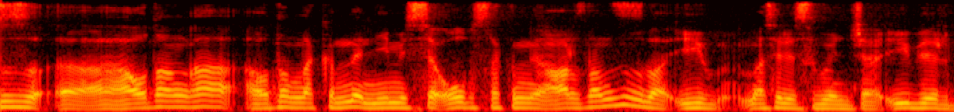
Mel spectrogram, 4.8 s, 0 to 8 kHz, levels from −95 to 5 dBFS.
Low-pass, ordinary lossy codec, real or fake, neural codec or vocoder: 7.2 kHz; none; real; none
